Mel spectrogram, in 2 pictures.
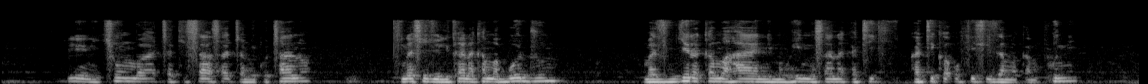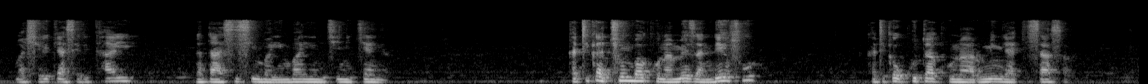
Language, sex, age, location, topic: Swahili, male, 18-24, Nairobi, education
